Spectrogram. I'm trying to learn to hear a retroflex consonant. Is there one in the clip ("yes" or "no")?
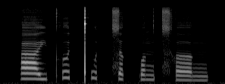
no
